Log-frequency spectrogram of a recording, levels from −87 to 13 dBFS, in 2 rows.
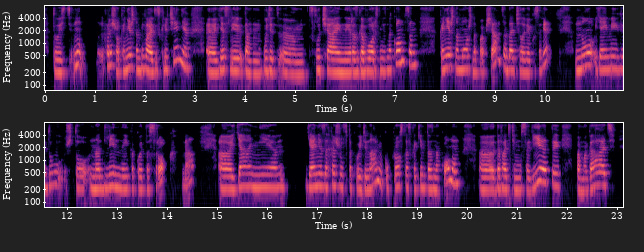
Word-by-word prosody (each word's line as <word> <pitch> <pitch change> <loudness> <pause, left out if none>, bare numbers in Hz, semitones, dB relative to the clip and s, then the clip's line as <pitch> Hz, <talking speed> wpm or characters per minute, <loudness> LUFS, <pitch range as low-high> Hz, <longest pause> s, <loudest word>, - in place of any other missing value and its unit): То 205 -1 -2
есть, 200 0 -4
ну, 310 +2 +1 0.2
э, - - -13
хорошо, 290 - 0
конечно, 230 +3 -1
бывают 225 -3 +7
исключения. 260 - -3 0.3
Э, 200 -9 +5
если 225 0 -1
там 190 -2 -2
будет, 215 -1 -4
эм, 185 -2 -4
случайный 205 -3 +3
разговор 210 +1 +5
с 210 - -15
незнакомцем, 305 - +3 0.4
конечно, 255 +1 +1
можно 235 -2 -1
пообщаться, 265 - -2
дать 230 -1 +4
человеку 200 -2 -3
совет, 325 - -2 0.5
но 270 +7 +3
я 235 0 -1
имею 240 0 -5
в - - -11
виду, 245 +3 -8
что 210 -1 -6
на 205 -1 +1
длинный 215 -1 -3
какой-то 205 -1 -6
срок, 200 - -2
да, - - -8 0.5
а, 210 -1 +4
я 235 +4 0
не 230 0 -3
м 225 0 -3 0.4
я 230 0 +4
не 240 0 -2
захожу 240 0 -4
в 220 - -17
такую 220 -2 -6
динамику 240 +9 -4
просто 225 +1 -4
с 225 - -13
каким-то 210 -1 -2
знакомым, 275 +9 0 0.4
э, 195 -1 +2
давать 205 0 +1
ему 195 -1 -5
советы, 250 - +4 0.3
помогать. 240 +7 -1
225 Hz, 135 wpm, -22 LUFS, 205-245 Hz, 0.5 s, бывают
